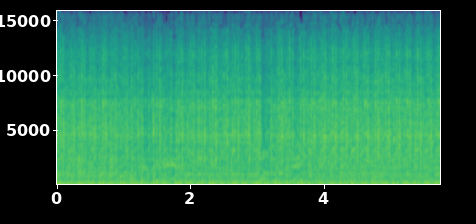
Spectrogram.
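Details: 1952 John Deere G two-cylinder tractor just started after about four years stored, after refuelling the correct tank and fixing leaks; slow even putt about three beats a second, steady and unhurried; owner says it always idled down well: healthy normal idle.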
